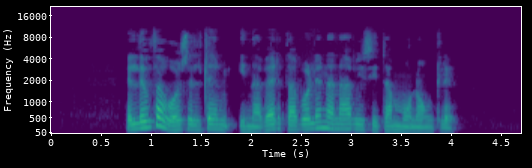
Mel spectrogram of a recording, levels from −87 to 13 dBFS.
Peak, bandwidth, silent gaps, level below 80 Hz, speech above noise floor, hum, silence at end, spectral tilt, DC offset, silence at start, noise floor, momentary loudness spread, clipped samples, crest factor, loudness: -12 dBFS; 11 kHz; none; -80 dBFS; 47 dB; none; 0.65 s; -5.5 dB/octave; under 0.1%; 0.75 s; -78 dBFS; 10 LU; under 0.1%; 20 dB; -31 LUFS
